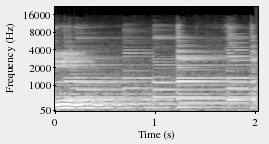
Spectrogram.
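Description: Steel-string acoustic guitar strummed a few times in a slow ballad accompaniment, its chords ringing between sung lines. The tail of a held sung note fades out at the start.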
